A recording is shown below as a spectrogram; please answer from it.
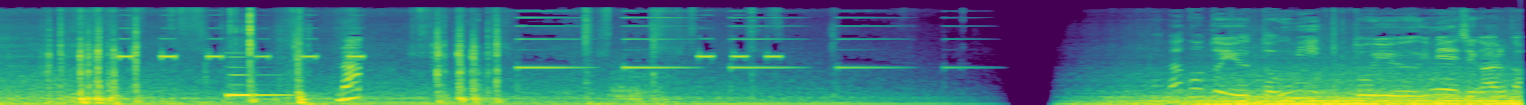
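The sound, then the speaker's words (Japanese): Clicks, a window motor and repeating chime beeps inside a car, then a brief pause and a steady rumble of road noise from the car driving on a road lined with greenery on both sides in Nago City, heading back to Naha, with a person talking over it. “道路の両脇が緑に囲まれてて車で走ってても気持ちいいです”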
